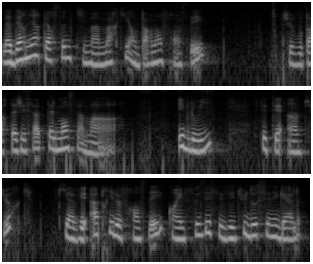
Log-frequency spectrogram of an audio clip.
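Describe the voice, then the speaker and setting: A woman hosting a podcast, giving calm, encouraging advice straight to her listeners in a scripted monologue. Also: lowish voice, moderate pace, vocal fry, highs cut off. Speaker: podcast host and French teacher.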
